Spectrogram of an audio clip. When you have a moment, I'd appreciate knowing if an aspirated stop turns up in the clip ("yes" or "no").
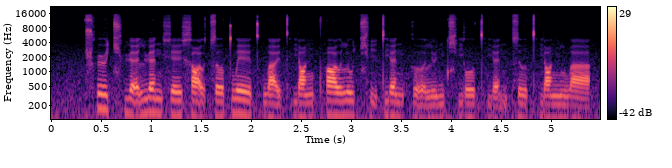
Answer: yes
